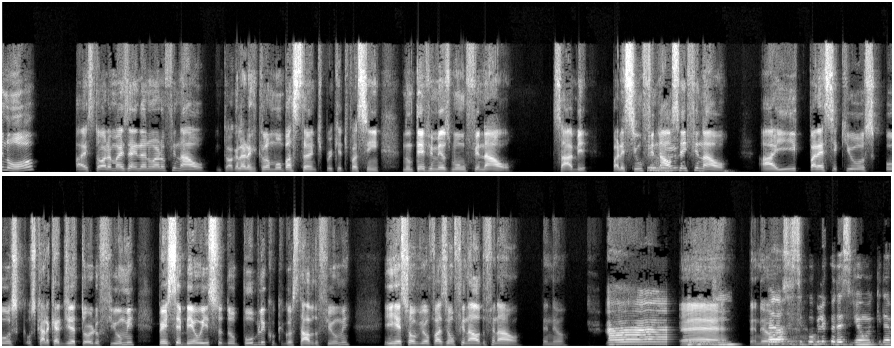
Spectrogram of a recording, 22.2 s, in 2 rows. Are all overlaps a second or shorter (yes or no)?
no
